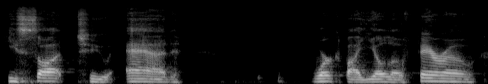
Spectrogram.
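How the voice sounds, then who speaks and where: A middle-aged man speaking as an interview guest in an earnest, measured way with deliberate pauses. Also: medium pitch, fairly even intonation, vocal fry. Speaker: podcast guest, theatre artistic director. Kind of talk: conversational interview talk.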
